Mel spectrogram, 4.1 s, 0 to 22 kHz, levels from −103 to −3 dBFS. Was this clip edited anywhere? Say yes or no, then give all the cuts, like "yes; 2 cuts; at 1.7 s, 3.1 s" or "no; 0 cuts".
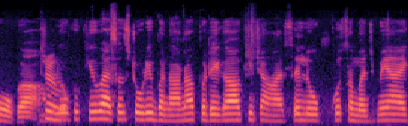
no; 0 cuts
